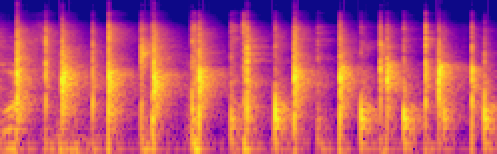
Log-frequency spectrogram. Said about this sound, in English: Clap it up.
